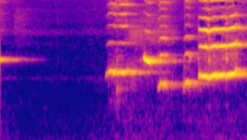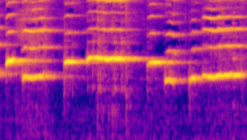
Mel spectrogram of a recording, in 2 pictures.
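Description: A cockatiel sings a run of clear whistled notes, some sliding up and down, with brief pauses.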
